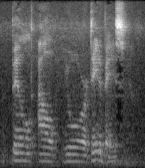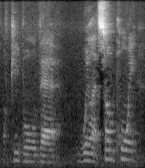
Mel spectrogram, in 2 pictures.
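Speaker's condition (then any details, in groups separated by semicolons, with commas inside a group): No condition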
